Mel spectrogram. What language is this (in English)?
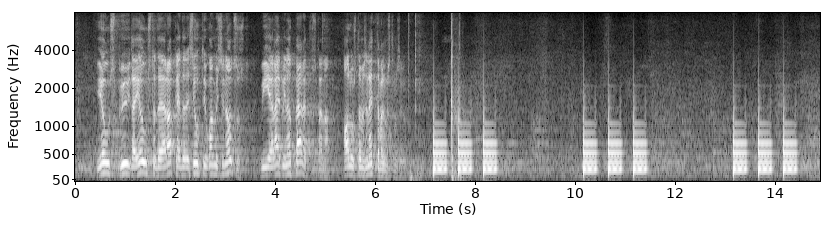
Estonian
